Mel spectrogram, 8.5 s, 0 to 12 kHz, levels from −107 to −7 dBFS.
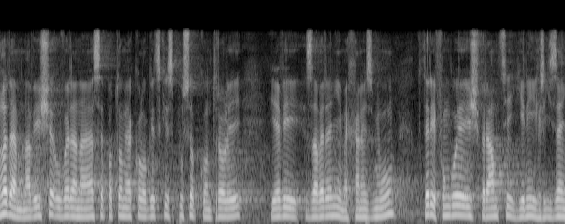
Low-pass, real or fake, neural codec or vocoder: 7.2 kHz; real; none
